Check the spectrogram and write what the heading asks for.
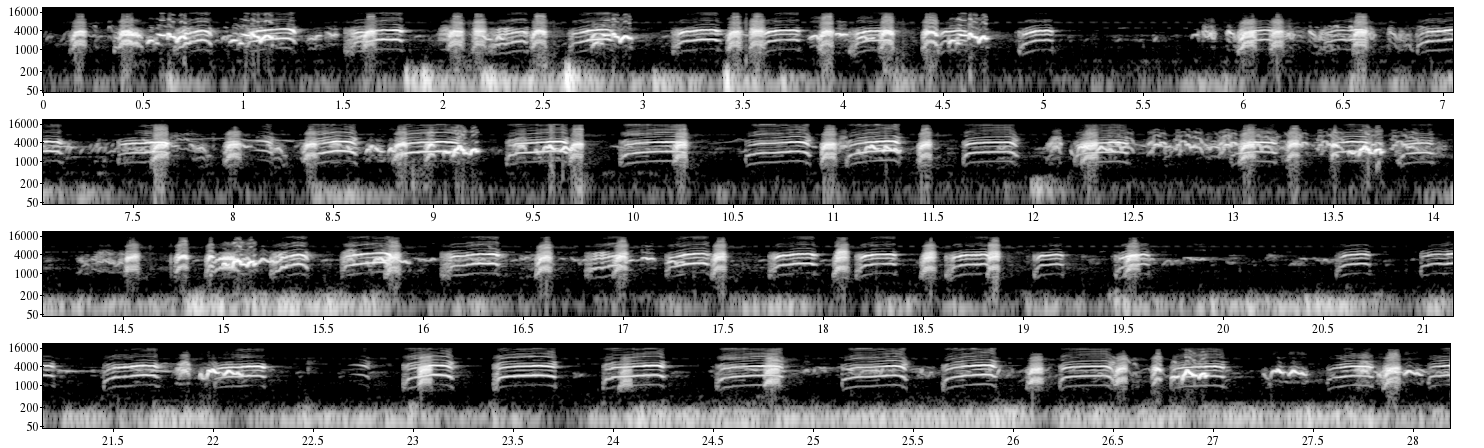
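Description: Sooty-headed bulbul giving its harsh distress scream: rapid, repeated sharp calls, several a second, with a brief pause about five seconds in. These are the calls of a bulbul held and pinched in the hand.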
